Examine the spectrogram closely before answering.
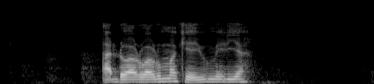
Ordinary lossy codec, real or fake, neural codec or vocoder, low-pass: none; fake; vocoder, 22.05 kHz, 80 mel bands, WaveNeXt; 7.2 kHz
